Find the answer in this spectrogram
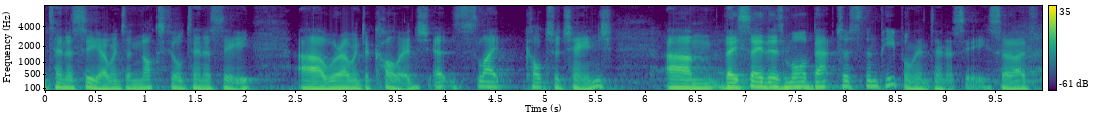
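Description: A man from Western Australia preaching as a guest pastor, conversational with light humor and frequent fillers. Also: mid-range voice. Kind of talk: sermon.

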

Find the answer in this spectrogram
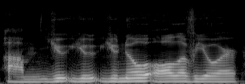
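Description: A man from France with a French accent, a guest on a panel discussion who talks haltingly, with many fillers and repeated words. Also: mid-range voice, flat delivery, darkish tone, smooth, dry recording.

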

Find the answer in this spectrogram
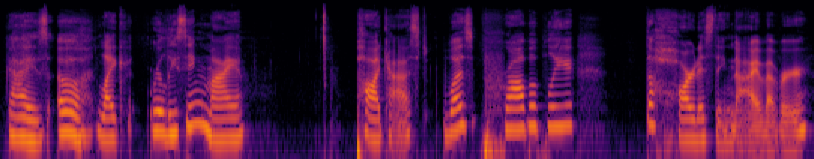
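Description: A woman's voice: a little high, vocal fry, smooth, no room sound, studio quality. A young woman podcast host and life coach who is losing her voice. She talks candidly and swears freely as she speaks straight to her listeners. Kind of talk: casual motivational podcast monologue.

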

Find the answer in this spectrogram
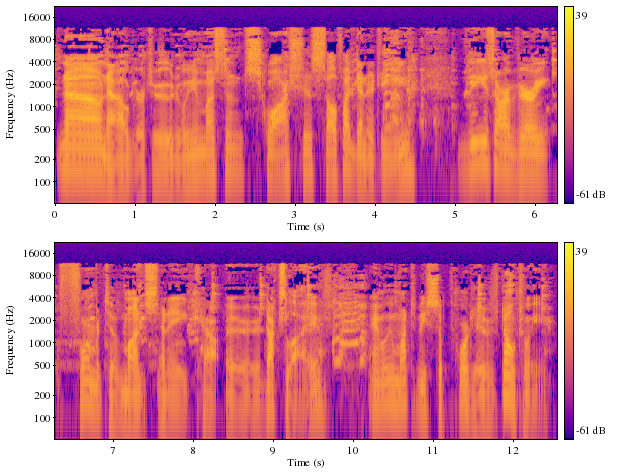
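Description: A man's voice: medium pitch, very animated, slow. A man voicing a pompous, indulgent rooster psychiatrist in an audio drama, hesitant, affected and fussily soothing.

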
